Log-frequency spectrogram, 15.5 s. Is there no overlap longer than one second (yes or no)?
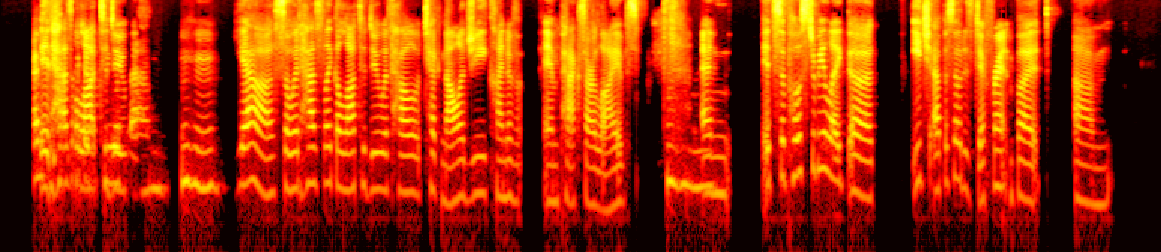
no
